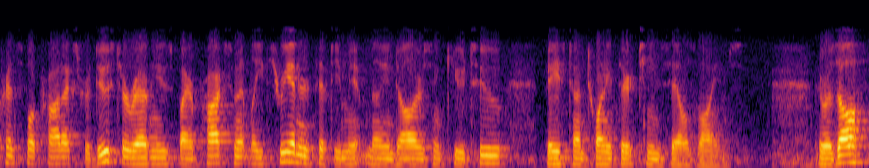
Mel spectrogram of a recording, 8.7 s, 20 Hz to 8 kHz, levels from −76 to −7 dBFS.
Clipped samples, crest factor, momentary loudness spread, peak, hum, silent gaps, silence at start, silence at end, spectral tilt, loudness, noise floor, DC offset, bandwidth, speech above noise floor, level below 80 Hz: under 0.1%; 20 dB; 9 LU; 0 dBFS; none; none; 0 s; 0 s; -12 dB/octave; -22 LUFS; -40 dBFS; under 0.1%; 5 kHz; 20 dB; -50 dBFS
